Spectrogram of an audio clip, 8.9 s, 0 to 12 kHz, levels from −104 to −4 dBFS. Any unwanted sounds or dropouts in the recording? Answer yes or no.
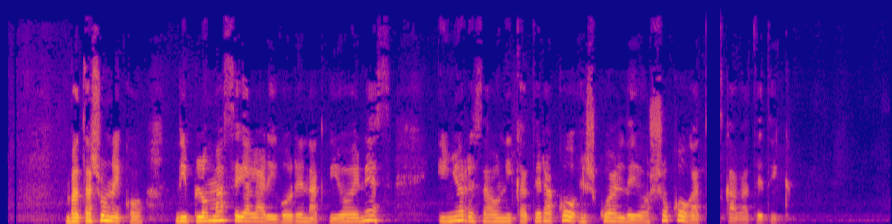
yes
